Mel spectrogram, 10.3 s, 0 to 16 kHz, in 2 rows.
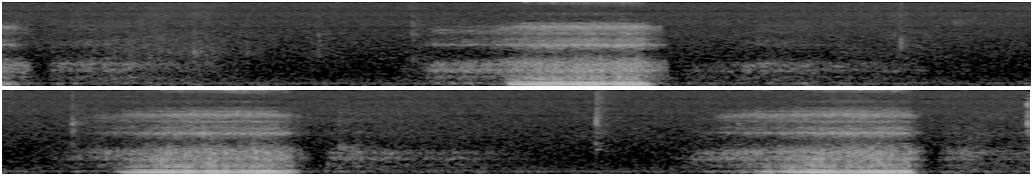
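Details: Loud, deep rattling snores about every three seconds, roughly 18 per minute, with quiet breathing between, from a dog: ordinary dog snoring.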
